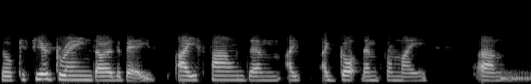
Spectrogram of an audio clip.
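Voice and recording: In a dry, close recording with no echo, a woman talks slowly at a medium pitch with little pitch movement.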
